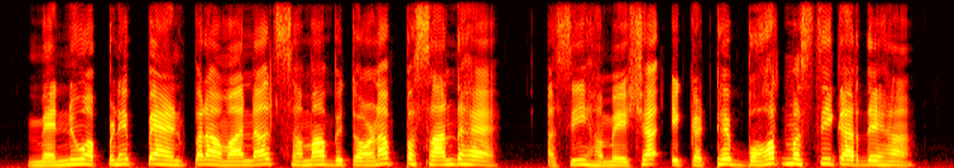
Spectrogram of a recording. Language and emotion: Punjabi, happy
